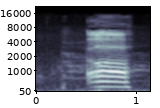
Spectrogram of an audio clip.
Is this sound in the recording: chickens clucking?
yes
